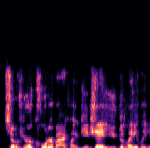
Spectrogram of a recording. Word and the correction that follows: Uiagalelei: is that how you say it? – No. – Okay. – No. Uiagalelei.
